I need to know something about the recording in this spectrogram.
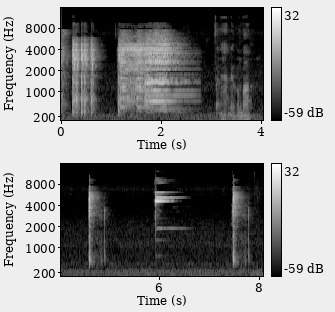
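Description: A mobile game plays bright jingles and reward chimes.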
